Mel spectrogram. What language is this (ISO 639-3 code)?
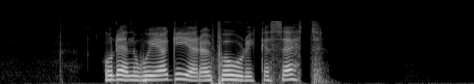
swe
